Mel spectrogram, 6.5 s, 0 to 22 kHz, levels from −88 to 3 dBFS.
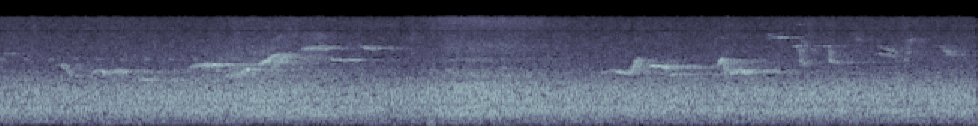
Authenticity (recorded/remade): remade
